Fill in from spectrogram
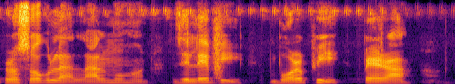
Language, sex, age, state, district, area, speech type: Assamese, male, 18-30, Assam, Majuli, urban, spontaneous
